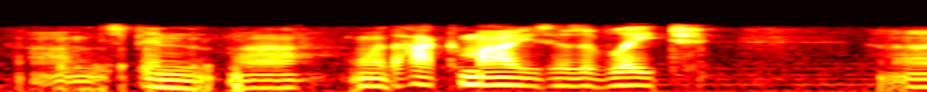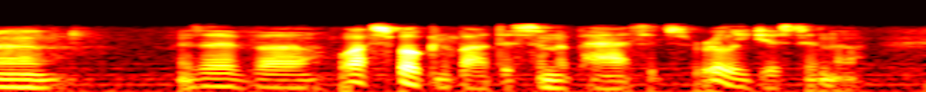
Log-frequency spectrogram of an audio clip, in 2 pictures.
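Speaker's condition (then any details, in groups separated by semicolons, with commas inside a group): No condition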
